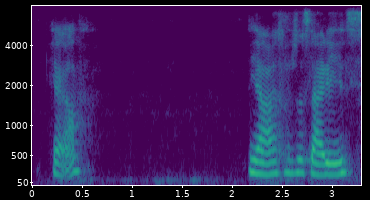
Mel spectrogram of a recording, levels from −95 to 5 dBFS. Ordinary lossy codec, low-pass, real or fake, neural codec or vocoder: Opus, 24 kbps; 7.2 kHz; fake; codec, 24 kHz, 3 kbps, HILCodec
